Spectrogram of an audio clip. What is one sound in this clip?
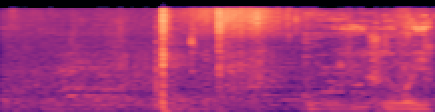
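A metal ball thuds onto gravel.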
